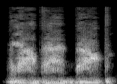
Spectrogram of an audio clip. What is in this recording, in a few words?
soldier robot; video games; source engine; tf; mvm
